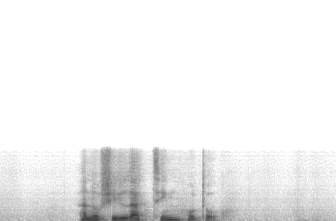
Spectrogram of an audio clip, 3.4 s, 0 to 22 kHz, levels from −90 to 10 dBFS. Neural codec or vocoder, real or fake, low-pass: codec, 16 kHz, 0.2 kbps, FocalCodec; fake; 7.2 kHz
